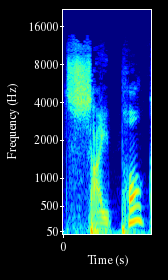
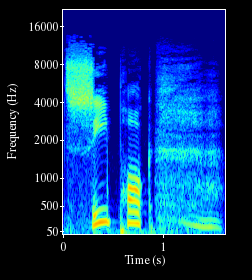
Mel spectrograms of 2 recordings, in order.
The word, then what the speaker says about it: SIPOC: Is it SIPOC or is it CPOC? Well, SIPOC, CPOC, please feel free to use either pronunciation or either pronunciation. We here on the Prepcast have decided to go with SIPOC.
